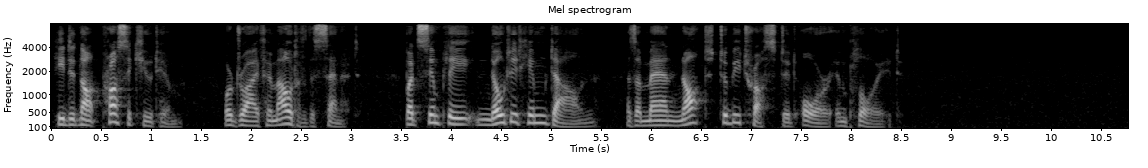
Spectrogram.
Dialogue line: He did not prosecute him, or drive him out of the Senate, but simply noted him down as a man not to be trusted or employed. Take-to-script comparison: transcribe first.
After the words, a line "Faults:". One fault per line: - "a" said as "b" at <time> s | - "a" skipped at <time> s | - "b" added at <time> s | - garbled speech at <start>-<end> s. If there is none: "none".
He did not prosecute him, or drive him out of the Senate, but simply noted him down as a man not to be trusted or employed.
Faults:
none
